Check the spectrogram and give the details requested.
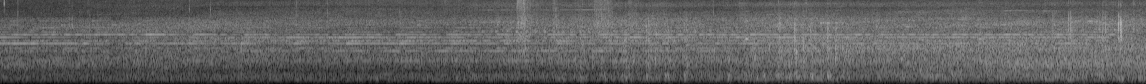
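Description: A Metro Blue Line light-rail train running past a grade crossing: a steady rumble that grows louder about halfway through. Several steady high tones fade out around the same point.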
